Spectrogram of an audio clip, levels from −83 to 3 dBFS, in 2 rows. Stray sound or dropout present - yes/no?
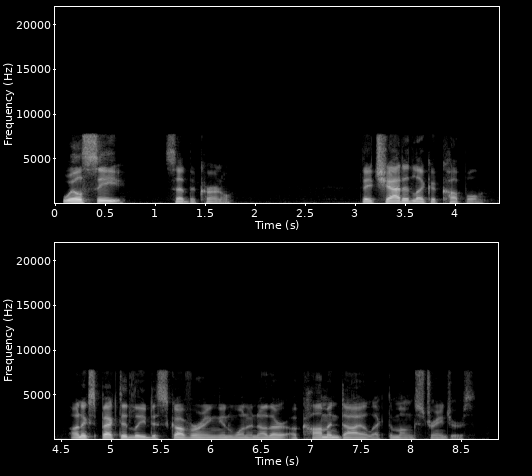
no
